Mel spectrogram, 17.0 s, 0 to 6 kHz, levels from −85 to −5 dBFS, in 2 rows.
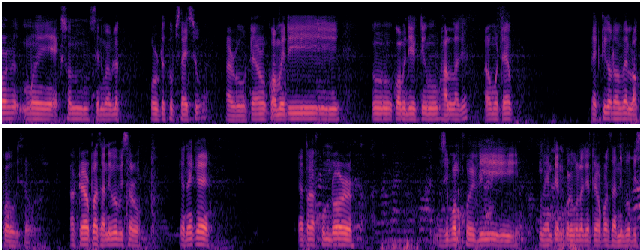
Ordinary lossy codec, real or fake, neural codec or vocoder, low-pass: none; fake; vocoder, 22.05 kHz, 80 mel bands, Vocos; 5.4 kHz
